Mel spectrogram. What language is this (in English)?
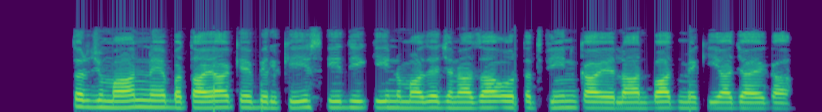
Urdu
